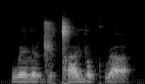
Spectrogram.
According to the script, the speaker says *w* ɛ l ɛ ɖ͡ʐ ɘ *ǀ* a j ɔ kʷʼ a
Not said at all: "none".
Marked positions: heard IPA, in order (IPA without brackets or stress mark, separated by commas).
w, ǀ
